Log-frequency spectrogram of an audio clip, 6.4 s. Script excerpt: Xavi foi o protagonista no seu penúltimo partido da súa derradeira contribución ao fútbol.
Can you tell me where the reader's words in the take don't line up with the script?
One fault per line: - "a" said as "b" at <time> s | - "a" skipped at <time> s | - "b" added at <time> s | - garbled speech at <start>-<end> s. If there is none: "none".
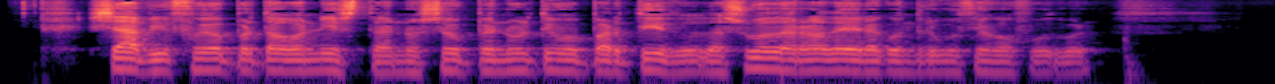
none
